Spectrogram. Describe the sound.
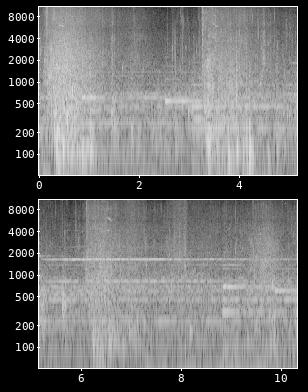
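Oars dip and splash as a rowboat moves across a lake, with water sloshing in slow, irregular strokes. Soft sustained musical tones run underneath.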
